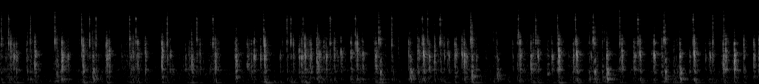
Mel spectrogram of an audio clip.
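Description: Fingertips type steadily on a rainbow-backlit, full-size mechanical keyboard with plastic keycaps. A rapid stream of short, crisp clicks and clacks is heard, bright and dry with almost no ring and no low thump.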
